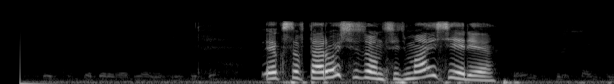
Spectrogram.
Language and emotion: Russian, positive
